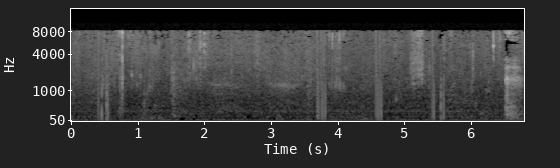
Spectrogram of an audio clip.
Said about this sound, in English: I just took a couple swigs of water that Tim brought up here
